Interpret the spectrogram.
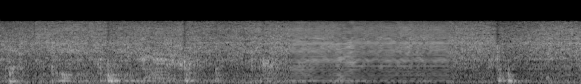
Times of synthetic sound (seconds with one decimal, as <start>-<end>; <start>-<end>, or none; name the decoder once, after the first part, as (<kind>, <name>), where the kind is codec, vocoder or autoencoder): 2.9-4.5 (vocoder, HiFi-GAN)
